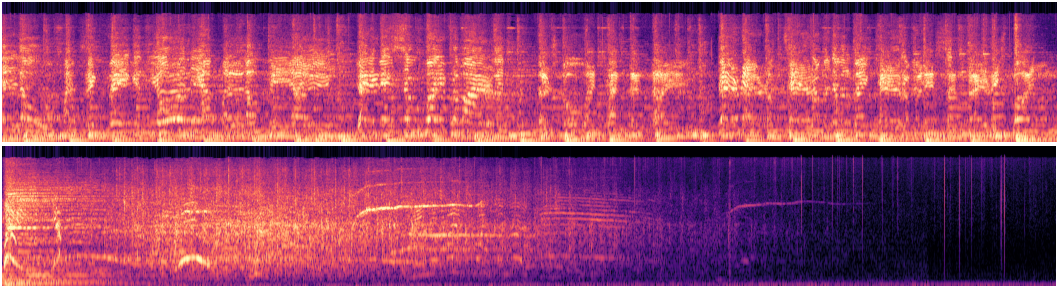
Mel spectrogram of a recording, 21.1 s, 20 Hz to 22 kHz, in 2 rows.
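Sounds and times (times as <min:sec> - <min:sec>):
audience applause and cheering: 0:10.6 - 0:19.1
vinyl record surface noise: 0:17.2 - 0:21.0.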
